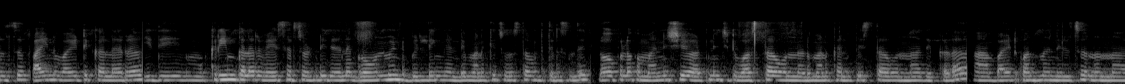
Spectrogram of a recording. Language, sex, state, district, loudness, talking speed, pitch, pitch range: Telugu, female, Andhra Pradesh, Anantapur, -30 LUFS, 175 wpm, 195 Hz, 185-200 Hz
